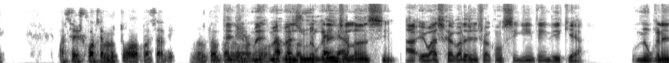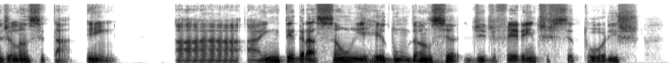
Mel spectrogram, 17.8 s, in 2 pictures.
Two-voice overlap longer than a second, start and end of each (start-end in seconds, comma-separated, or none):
2.8-4.7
